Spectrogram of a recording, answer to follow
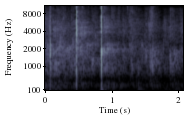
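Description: Audience applause dying away, with three loud single claps close to the microphone, about 0.4 s apart, in the first second.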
